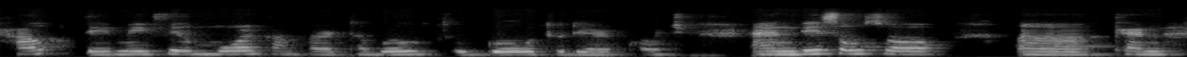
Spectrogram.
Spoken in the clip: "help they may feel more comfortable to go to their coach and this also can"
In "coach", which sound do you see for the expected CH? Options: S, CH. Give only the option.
CH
